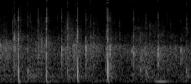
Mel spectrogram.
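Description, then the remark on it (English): An audience applauds to thank the men who have preached for four months, with a steady patter of overlapping handclaps, a few sharper claps standing out irregularly, at a moderate, even level throughout with no voices. “And applause is great, but you should totally go give them a hug, buy them dinner, whatever.”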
